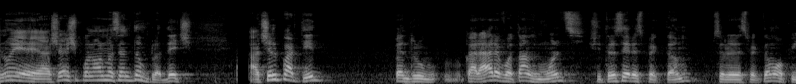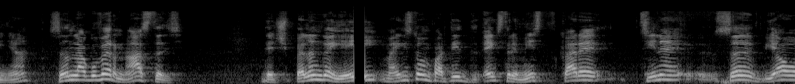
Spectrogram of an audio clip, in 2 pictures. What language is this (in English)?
Romanian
